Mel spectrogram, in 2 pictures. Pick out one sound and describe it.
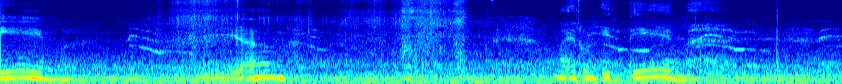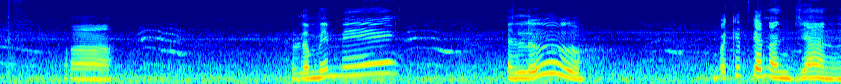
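A cat meows repeatedly, close by.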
